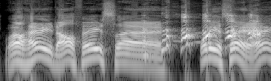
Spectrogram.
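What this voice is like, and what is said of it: 1930s Boston gangster accent. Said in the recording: “I'm gonna have to try to do some 40s accent ... 1930s gangster in Boston is, I think, what that was.”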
